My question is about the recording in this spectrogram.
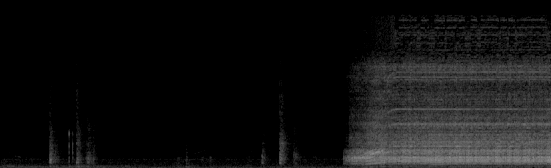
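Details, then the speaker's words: Policar WRX slot car with the same motor as the others: after a few light clicks it spins up to a loud, rough, high-pitched whir with a steady whine, the roughest of the batch. Source uncertain. "that yellow one sounds a bit Saucy but they've all got the same motor in and that one is a little quieter running as well yeah that one's definitely the roughest one of the lot"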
